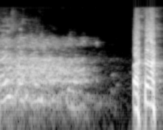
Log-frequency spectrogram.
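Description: A group of people laughing, the laughter fading out over about a second, followed by a short hush before a man's voice resumes near the end.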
